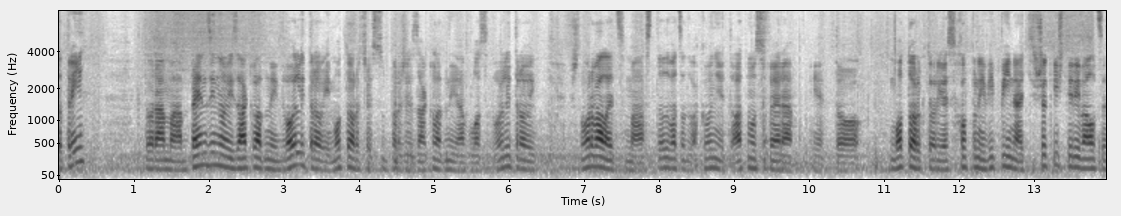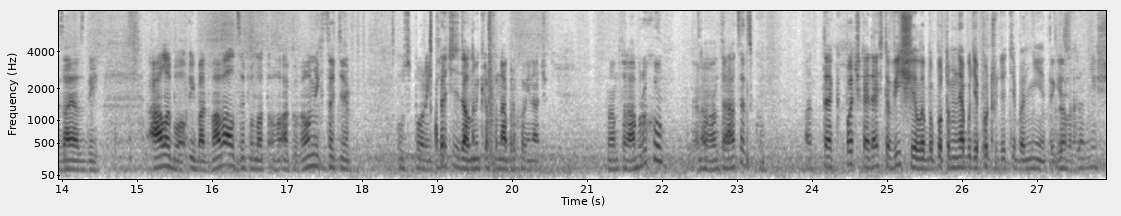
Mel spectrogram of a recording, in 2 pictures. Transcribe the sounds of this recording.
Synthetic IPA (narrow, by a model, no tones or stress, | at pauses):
at̪ɾi | kt̪ɔɾaːmaːbɛnzinɔʋizaːklad̪nid̪ʋɔjlit̪ɾɔʋimɔt̪ɔɾt͡ʃɔjɛsupɛɾʒɛjɛzaːklad̪niːaʋulasɛd̪ʋɔjlit̪ɾɔʋi | ʃt̪ʋɔɾʋalɛd͡zmaːst̪ɔd̪ʋat͡saɟd̪ʋa̰kɔɲjɛt̪ɔat̪mɔsfɛːɾa | jɛt̪ɔ | mɔt̪ɔɾkt̪ɔɾiːjɛsxɔpniːʋipiːnacfʃɛt̪̚kiʃt̪iɾiʋalt͡sɛzajazd̪i | alɛbɔʔibad̪ʋaʋalt͡sɛpɔd̪lʎat̪ɔɦɔʔakɔʋɛlmixt͡sɛcɛ | uspɔɾicpɾɛt͡ʃɔsid̪alnamikɾɔfɔːnːabɾuxɔinat͡ʃ | maːmt̪ɔnabɾuxu | ɛmaːmt̪ɔnat͡sɛt͡sku | t̪akpɔt͡ʃkajd̪ajsi̥t̪ɔʋiʃɪɛlɛbɔpɔt̪ɔmɲabuɟɛpɔt͡ʃuɟacːɛbaɲɪɛt̪aɡjɛsbɾɔmɲiʃɛ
